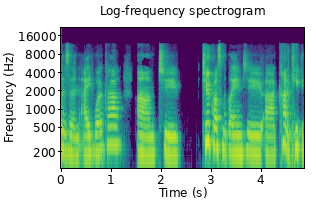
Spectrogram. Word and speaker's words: Crossmaglen: the Crossmaglen, I'm going to pronounce it wrong, youth centre. – Crossmaglen, way off.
